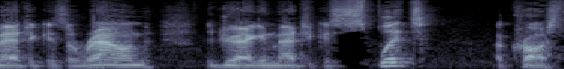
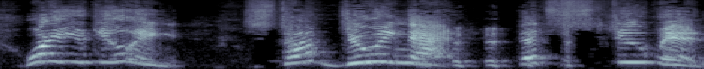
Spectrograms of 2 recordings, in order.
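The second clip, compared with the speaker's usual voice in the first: mock angry, very high-pitched shouting; 4 dB louder than usual. Reviewing a movie, retelling own shouting at the screen in front of family. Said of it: "I was shouting at the screen".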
